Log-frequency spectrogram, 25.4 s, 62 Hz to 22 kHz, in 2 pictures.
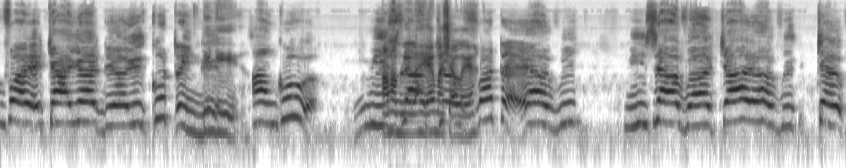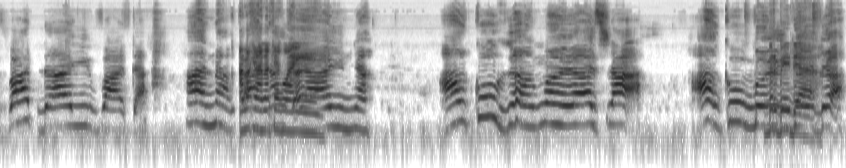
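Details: Dysarthria in a young woman born in 1998 with cerebral palsy from oxygen deprivation at birth, diagnosed at age 1. It is a motor disorder affecting gross and fine motor skills but not thinking, and she has had speech therapy.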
